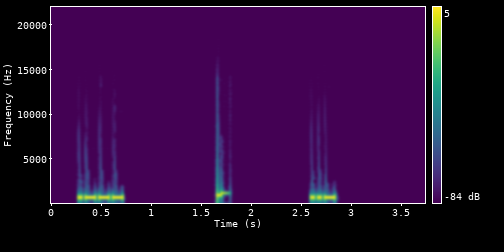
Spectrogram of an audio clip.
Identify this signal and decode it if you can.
Morse code, heard as a keyed tone, about 36 wpm, 700 Hz. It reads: J U
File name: Single-Letter-Number-35wpm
